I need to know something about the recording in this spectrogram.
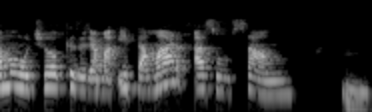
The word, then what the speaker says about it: Assumpção: Escucho uno que me gusta mucho que se llama Itamar Assumpção. Mm. Se escribe, ponen Itamar, Assumpc, Sicilia, AO, Asunción, como de Asunción en Mm. portugués.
